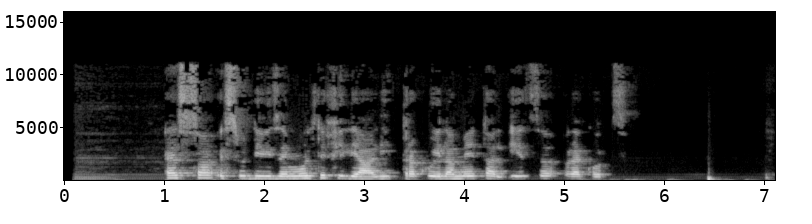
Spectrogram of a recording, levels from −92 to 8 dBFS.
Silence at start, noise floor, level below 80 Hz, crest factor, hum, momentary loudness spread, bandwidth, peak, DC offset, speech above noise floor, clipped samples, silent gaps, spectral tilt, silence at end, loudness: 1 s; -51 dBFS; -52 dBFS; 14 dB; none; 12 LU; 11.5 kHz; -2 dBFS; under 0.1%; 36 dB; under 0.1%; none; -4.5 dB/octave; 0.05 s; -15 LUFS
